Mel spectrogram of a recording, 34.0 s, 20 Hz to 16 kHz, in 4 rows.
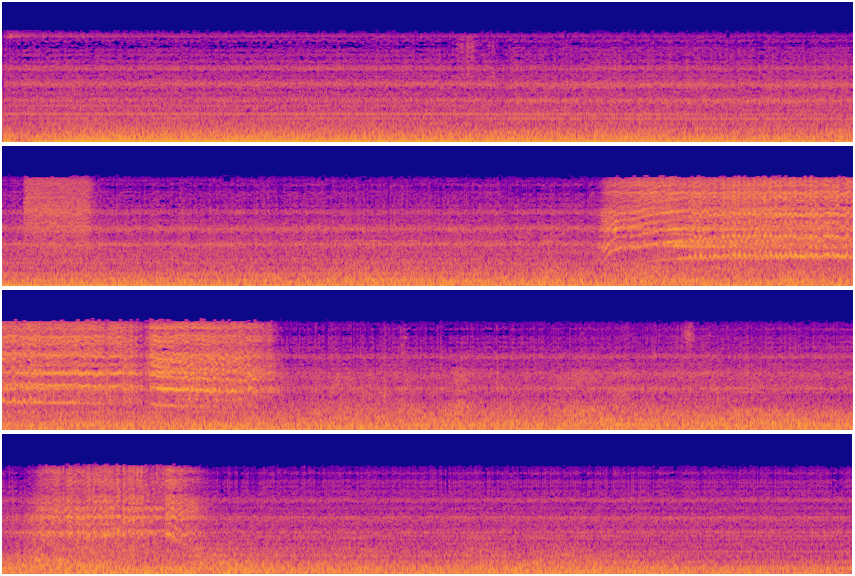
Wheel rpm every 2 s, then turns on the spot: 0, 0, 10, 20, 20, 20, 20, 90, 160, 130, 10, 10, 20, 100, 0, 0, 0.
4-14 22-24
